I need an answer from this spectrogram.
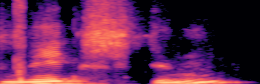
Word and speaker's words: nächsten: There's a CH. Yes. Like Hoch. I made the mistake yesterday with the Hoch.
